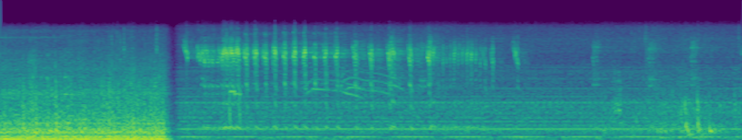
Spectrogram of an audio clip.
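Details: Helmeted guineafowl on an evening safari drive in Africa give a rapid, harsh, rattling alarm cackle, repeated every now and then, over a steady engine hum.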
